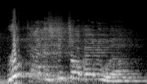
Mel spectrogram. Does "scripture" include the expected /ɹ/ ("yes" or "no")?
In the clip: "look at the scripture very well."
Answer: no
